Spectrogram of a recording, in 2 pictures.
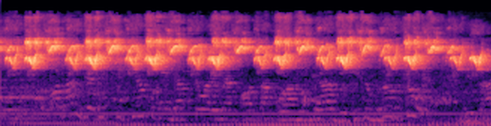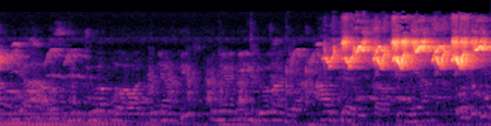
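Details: Lively cinereous tit delivering quick, high, clipped chirps in a steady rhythm, pausing briefly before resuming, with a faint low background murmur, from a recording meant to lure and train birds.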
